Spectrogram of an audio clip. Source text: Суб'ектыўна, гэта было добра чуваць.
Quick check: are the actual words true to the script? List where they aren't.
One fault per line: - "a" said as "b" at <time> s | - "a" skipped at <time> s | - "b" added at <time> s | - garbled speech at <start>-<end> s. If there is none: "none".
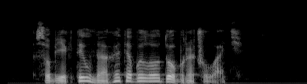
none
